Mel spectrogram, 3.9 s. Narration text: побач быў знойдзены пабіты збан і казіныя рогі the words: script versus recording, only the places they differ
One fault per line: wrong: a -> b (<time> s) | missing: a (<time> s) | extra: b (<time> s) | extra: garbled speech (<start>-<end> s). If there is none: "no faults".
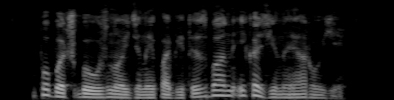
no faults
